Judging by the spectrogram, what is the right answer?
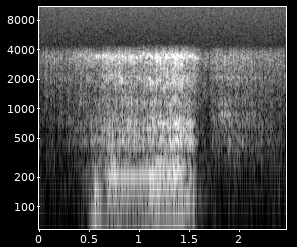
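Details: Sleeping friend snoring, recorded on a mobile phone camera: a single low, rumbling snore lasting about a second over quiet room noise.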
